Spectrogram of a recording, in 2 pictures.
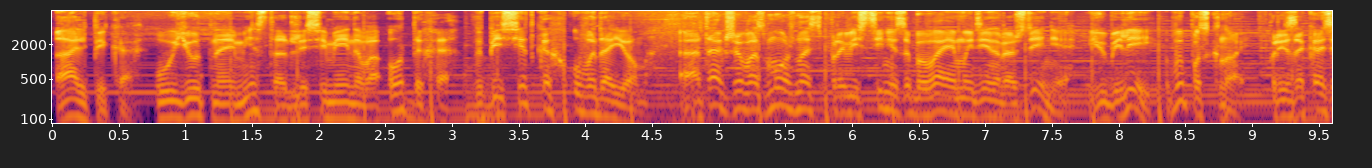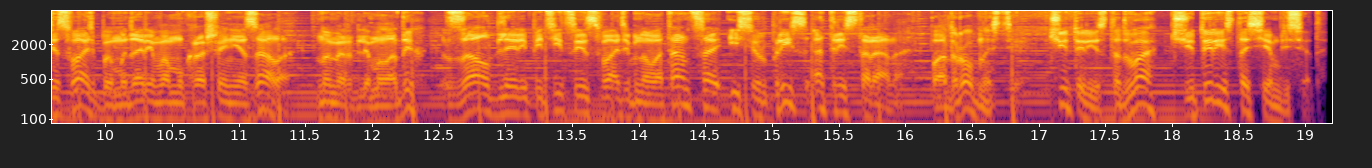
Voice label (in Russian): muzhskoj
